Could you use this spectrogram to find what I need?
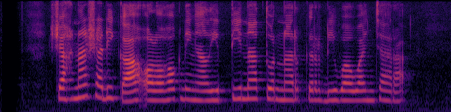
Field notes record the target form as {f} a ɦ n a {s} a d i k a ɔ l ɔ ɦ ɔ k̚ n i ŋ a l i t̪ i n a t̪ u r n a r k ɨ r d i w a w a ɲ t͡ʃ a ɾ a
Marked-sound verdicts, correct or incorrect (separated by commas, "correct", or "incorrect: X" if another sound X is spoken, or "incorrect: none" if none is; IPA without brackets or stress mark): incorrect: ʃ, incorrect: ʃ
